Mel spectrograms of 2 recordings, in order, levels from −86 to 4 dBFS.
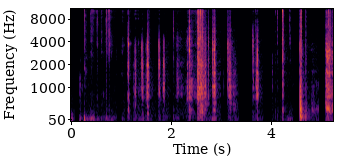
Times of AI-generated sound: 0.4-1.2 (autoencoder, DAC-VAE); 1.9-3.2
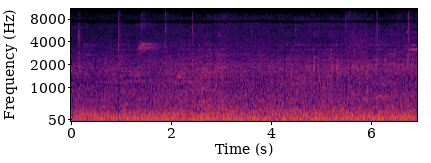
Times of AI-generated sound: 0.8-1.4 (codec, SNAC); 2.2-3.1; 4.0-5.5; 5.9-6.5

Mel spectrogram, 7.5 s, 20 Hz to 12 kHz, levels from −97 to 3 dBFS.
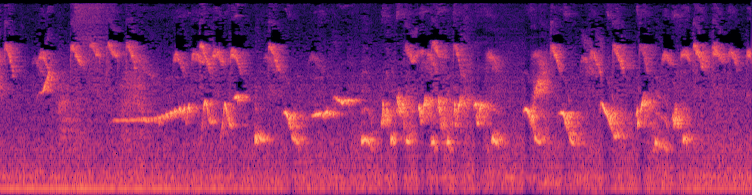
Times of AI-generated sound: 4.7-5.5 (autoencoder, DAC-VAE)

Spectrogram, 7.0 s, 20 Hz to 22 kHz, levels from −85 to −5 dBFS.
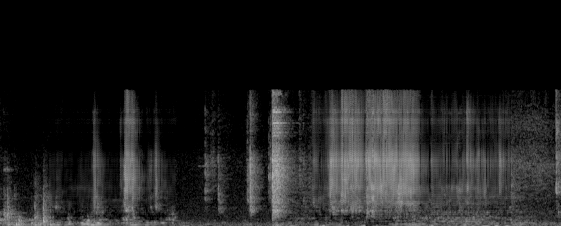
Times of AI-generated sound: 0.6-2.2 (vocoder, BigVGAN v2); 3.9-6.4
